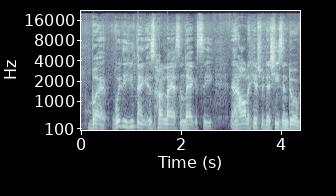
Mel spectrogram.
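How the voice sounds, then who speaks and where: Very fast, medium-pitched male speech with noticeable background noise behind it. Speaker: interviewer. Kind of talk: interview question.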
